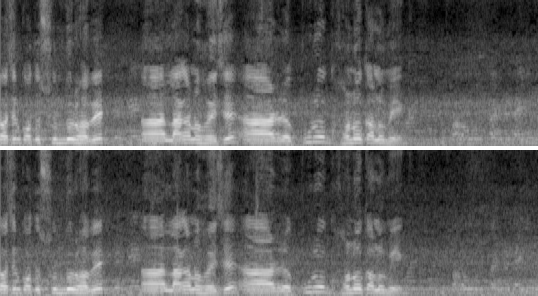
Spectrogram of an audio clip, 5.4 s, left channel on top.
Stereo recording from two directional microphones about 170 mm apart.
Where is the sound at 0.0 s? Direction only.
10° right (ahead or behind).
